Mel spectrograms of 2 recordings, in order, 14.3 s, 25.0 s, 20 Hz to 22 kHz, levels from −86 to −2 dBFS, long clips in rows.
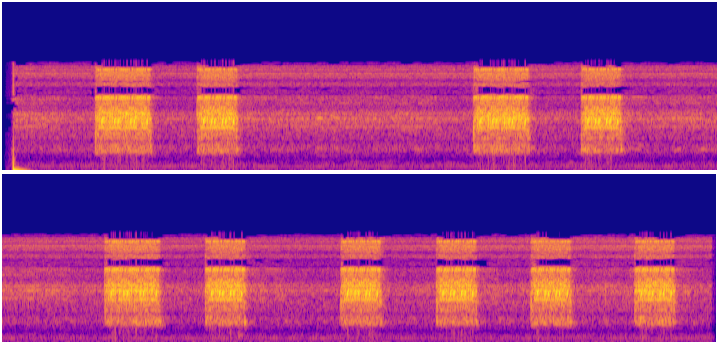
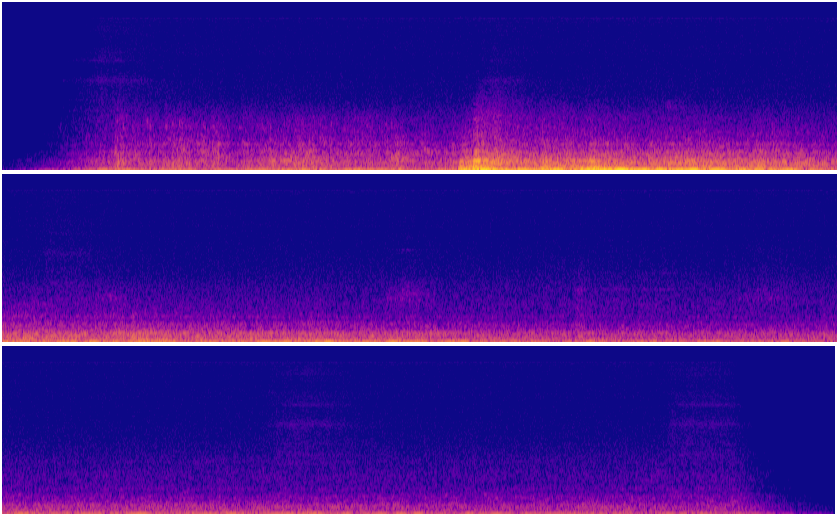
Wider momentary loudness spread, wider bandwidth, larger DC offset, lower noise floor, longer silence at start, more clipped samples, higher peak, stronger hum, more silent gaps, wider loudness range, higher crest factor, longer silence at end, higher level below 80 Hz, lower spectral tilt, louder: second, 20 LU vs 24 LU; first, 5.4 kHz vs 1.5 kHz; neither; second, -31 dBFS vs -65 dBFS; second, 0.1 s vs 0.7 s; first, 0.2% vs under 0.1%; first, 0 dBFS vs -4 dBFS; neither; neither; second, 3 LU vs 23 LU; second, 14 dB vs 22 dB; second, 0.05 s vs 0.95 s; second, -40 dBFS vs -26 dBFS; second, -2 dB/octave vs -10 dB/octave; first, -9 LUFS vs -29 LUFS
